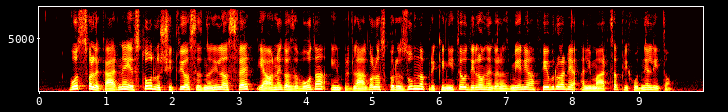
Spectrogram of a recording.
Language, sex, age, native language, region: Slovenian, female, 50-59, Slovenian, Central Slovenia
